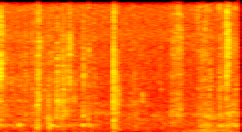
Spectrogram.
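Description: Handling noise from a handheld camera: a few sharp clicks and knocks over low background noise, the loudest about a second in.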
